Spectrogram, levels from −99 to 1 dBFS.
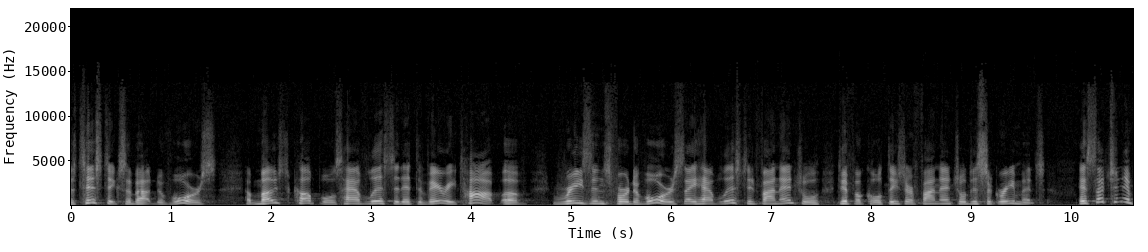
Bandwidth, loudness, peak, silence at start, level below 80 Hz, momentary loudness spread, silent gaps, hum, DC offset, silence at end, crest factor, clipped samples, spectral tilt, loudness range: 13.5 kHz; -38 LUFS; -14 dBFS; 0 s; -78 dBFS; 7 LU; none; none; under 0.1%; 0 s; 24 dB; under 0.1%; -4.5 dB/octave; 2 LU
